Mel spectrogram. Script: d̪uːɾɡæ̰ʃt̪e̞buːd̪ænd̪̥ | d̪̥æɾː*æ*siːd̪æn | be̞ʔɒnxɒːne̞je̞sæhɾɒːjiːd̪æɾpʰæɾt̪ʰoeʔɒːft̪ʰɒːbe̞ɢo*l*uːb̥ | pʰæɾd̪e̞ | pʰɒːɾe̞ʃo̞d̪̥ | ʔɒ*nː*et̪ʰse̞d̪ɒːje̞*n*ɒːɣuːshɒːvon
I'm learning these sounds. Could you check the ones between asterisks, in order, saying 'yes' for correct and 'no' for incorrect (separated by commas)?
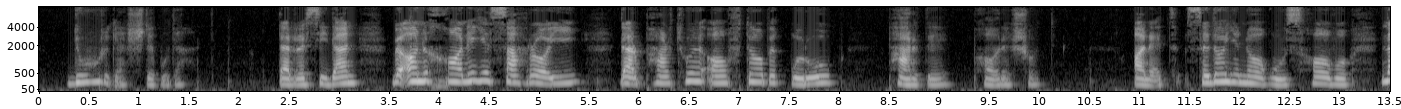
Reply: no, no, no, yes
